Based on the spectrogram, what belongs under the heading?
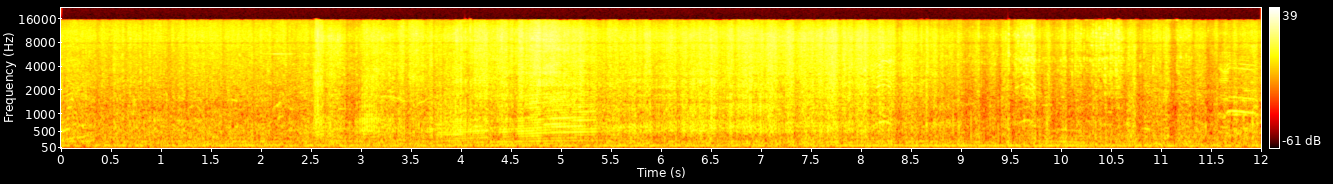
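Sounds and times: car engines rumbling: 0.0s - 12.0s
engine revving: 2.4s - 11.4s.

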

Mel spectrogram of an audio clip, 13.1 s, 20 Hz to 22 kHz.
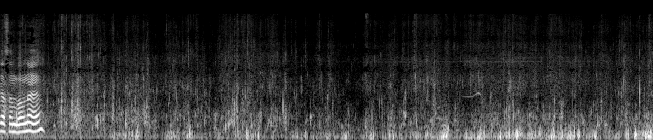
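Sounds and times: small waves lapping: 0.0s - 13.0s
wind gusting over microphone: 6.8s - 13.0s.

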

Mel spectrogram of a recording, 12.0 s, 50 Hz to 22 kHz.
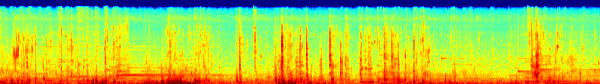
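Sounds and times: water slapping kayak hull: 0.0s - 12.0s
wind buffeting microphone: 0.0s - 12.0s
gear knocks and clicks: 4.7s - 8.6s.

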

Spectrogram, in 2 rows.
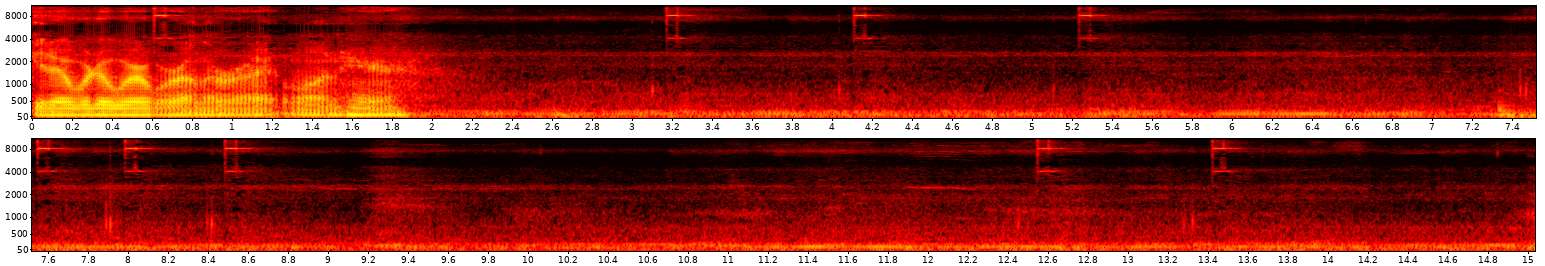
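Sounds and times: low steady hum: 0.0s - 15.0s
short high electronic beeps: 5.2s - 5.5s, 7.5s - 8.7s, 12.6s - 12.8s.

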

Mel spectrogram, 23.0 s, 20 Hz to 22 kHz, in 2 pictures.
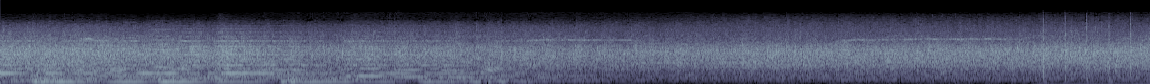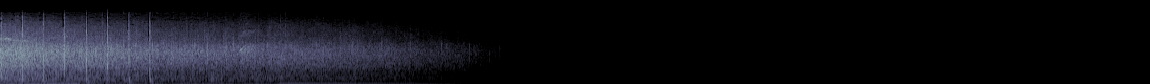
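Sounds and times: sharp close hand claps: 0.0s - 16.0s
audience applause: 0.0s - 16.2s.

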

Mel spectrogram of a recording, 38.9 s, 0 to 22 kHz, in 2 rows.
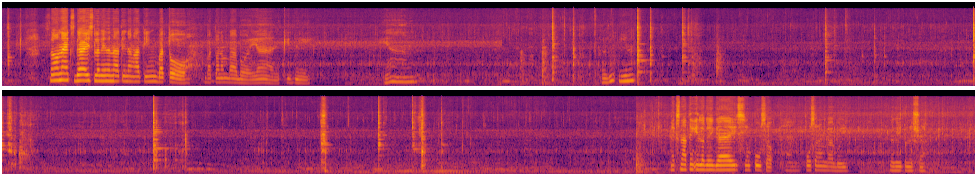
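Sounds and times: faint simmering: 0.0s - 38.9s
metal ladle scraping pot: 12.7s - 14.5s, 19.4s - 20.2s, 22.4s - 23.3s, 25.8s - 26.2s, 26.9s - 28.4s.

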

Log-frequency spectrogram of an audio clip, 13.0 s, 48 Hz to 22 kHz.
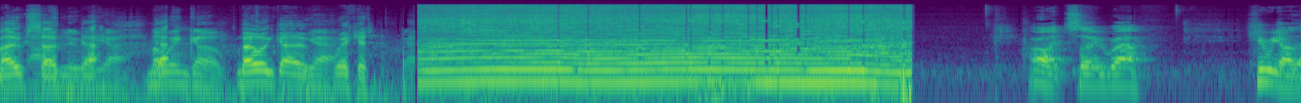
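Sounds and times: electric motor humming: 4.2s - 9.2s.

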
